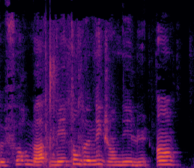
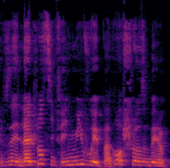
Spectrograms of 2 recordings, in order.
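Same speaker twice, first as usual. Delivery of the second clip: normal talking voice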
